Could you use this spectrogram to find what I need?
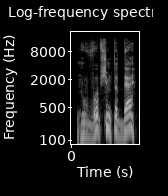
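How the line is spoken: Wry snort. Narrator (Russian): хмыкнул я

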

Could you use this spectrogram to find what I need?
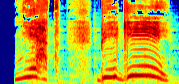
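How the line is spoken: Shouting. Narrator (Russian): крикнула Лира

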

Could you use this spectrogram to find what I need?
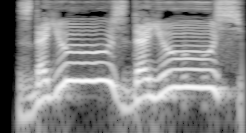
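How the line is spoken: Yelling. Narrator (Russian): вопил нижний карлик

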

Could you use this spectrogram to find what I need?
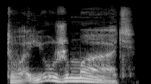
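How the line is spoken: Grumbled. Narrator (Russian): пробурчал кто-то из рейда

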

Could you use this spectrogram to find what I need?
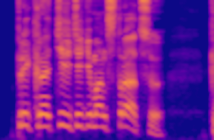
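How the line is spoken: Shouting. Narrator (Russian): крикнула Лоран

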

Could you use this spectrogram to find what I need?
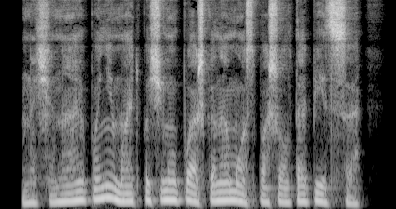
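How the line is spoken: Muttering under breath. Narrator (Russian): пробормотал я себе под нос, стараясь, чтобы бабка не услышала

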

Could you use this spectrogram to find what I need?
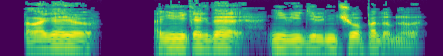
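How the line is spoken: Weak, tentative voice. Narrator (Russian): слабым голосом предположил Ринсвинд

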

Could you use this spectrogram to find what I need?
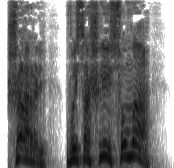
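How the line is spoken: Shouted. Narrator (Russian): крикнул Соболев

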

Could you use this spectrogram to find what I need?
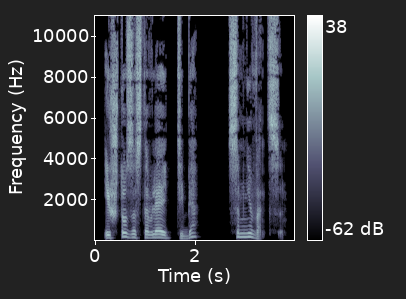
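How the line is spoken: Slow question, mother. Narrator (Russian): медленно спросила матушка

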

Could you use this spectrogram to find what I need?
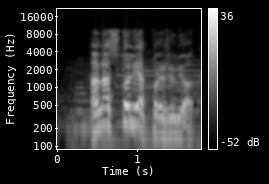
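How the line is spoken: Shouting. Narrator (Russian): крикнула она

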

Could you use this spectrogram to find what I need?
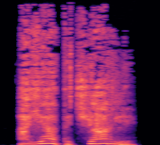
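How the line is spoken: Pained exclamation. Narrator (Russian): воскликнула она с болью в голосе

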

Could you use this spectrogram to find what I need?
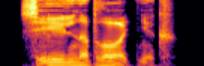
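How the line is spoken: Low serious drone. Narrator (Russian): без криков и дурачья прогудел Эмик

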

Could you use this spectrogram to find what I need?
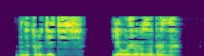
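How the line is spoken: Trembling voice from behind. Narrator (Russian): сказала за спиной дрогнувшим голосом Зинаида Дмитриевна

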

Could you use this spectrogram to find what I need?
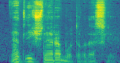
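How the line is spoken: Even, level praise. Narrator (Russian): все тем же ровным голосом похвалил Ваймс

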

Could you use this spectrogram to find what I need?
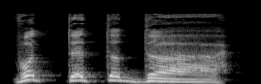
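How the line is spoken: Amazed drawl. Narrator (Russian): протянул я

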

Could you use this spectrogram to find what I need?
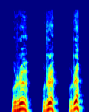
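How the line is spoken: Loud barked cheer in unison. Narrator (Russian): рявкнули егеря

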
